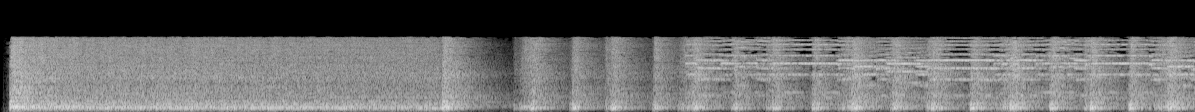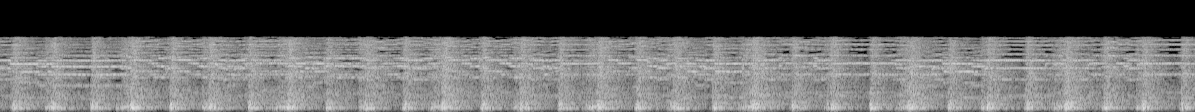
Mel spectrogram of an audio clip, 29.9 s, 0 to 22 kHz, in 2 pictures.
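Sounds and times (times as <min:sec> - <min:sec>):
drums: 0:00.0 - 0:29.8
bagpipes: 0:08.5 - 0:29.8.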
